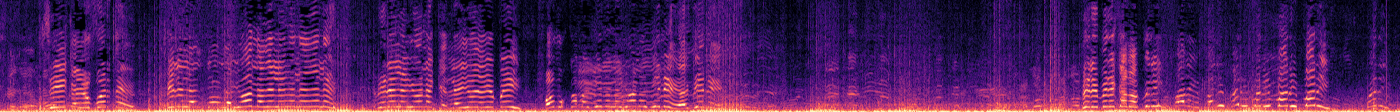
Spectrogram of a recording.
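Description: People shouting and cheering in long, rising and falling calls, with a gap in the middle, over a steady low rumble of wind buffeting the microphone.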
